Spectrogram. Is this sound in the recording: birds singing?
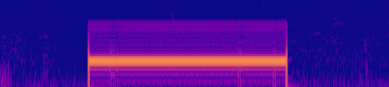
no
